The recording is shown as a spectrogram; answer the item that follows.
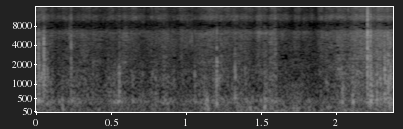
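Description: Quiet, with a few faint light ticks and rustles from hands handling flower stems and a brown paper bag.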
